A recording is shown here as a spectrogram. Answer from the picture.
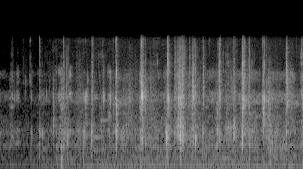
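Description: Close-miked chewing of a mouthful of quesadilla: irregular wet smacks and clicks of the mouth, a few each second.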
